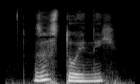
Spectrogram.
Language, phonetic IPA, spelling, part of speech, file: Russian, [zɐˈstojnɨj], застойный, adjective, Ru-застойный.ogg
- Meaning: stagnant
